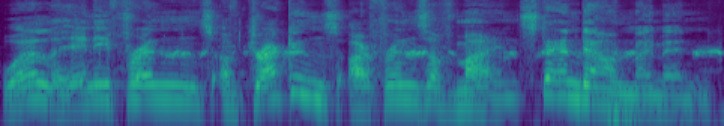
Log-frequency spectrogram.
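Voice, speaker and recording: Using a put-on character voice, a man speaks at a high pitch and a fairly slow pace. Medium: actual play. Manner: blustering, threatening.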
